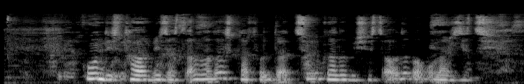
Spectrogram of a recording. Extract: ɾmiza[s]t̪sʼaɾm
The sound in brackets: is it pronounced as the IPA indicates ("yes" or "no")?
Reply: yes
